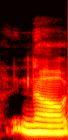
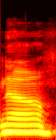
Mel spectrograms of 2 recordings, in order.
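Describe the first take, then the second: First: The no sounds hesitant and gentle. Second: The no sounds moderately firm. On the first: The customer is unsure. "that to me is a soft no" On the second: The customer is not convinced yet. "A medium no sounds like this"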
